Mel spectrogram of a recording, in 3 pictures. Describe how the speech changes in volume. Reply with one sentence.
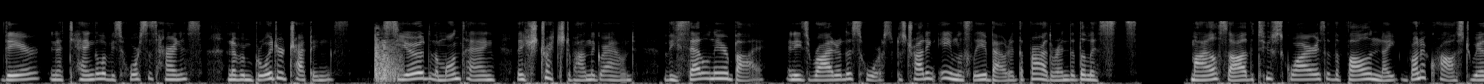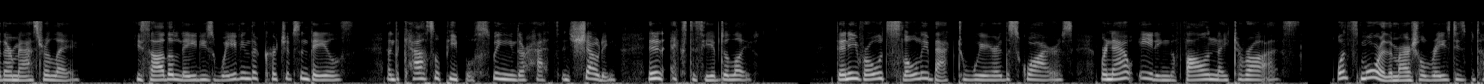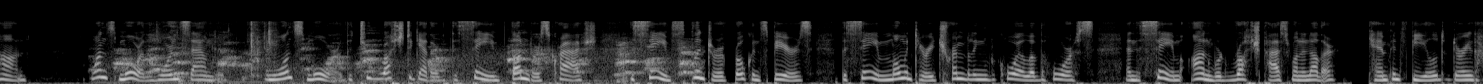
The loudness of the speech stays about the same.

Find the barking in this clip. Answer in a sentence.
You can hear the barking from 30.6 to 36.8 s.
